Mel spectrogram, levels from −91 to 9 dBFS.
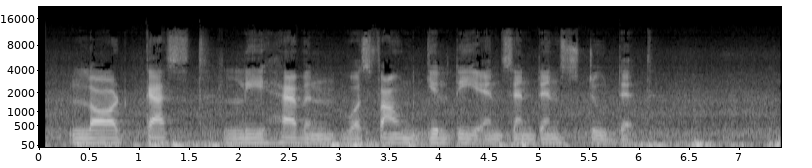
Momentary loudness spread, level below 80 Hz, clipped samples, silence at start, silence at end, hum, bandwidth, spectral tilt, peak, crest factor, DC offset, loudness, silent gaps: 14 LU; -32 dBFS; under 0.1%; 0.05 s; 0 s; none; 12.5 kHz; -5 dB/octave; 0 dBFS; 22 dB; under 0.1%; -23 LUFS; none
